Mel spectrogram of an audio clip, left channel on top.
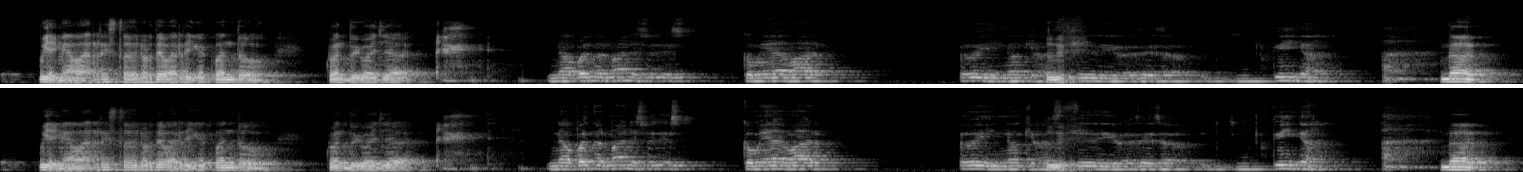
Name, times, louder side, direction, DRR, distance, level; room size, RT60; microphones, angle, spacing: voice 1, 0.4-2.7 3.3-4.1 4.4-4.8 10.5-10.7 14.4-14.7, left 1 dB, 40° left, 6 dB, 1.5 m, -18 dB
voice 2, 5.5-6.8 7.4-8.3 9.6-13.3 13.8-14.3, equal, 75° right, 1 dB, 3.9 m, -25 dB
21.5 x 9.4 x 7.1 m, 0.85 s
head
